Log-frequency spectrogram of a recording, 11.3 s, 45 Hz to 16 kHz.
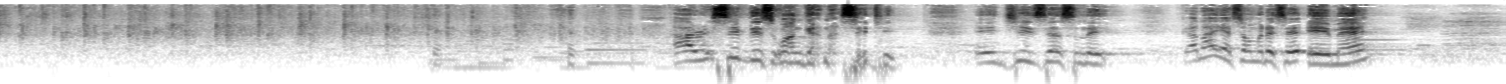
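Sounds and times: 
audience clapping at a church service: 0:00.0 - 0:06.4
speech: 0:03.2 - 0:03.6, 0:04.3 - 0:10.4.

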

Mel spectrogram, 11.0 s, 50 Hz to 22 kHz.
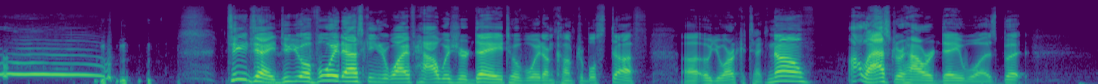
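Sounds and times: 
dog howling: 0:00.0 - 0:01.0
speech: 0:01.0 - 0:10.3.

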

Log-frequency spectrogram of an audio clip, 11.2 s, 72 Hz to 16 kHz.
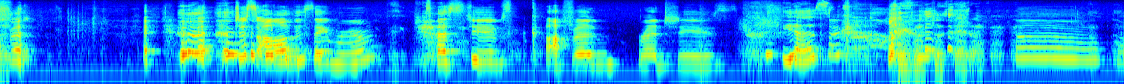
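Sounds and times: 
steady hum: 0:00.0 - 0:11.2
speech: 0:02.8 - 0:03.8, 0:04.4 - 0:10.6
rough chesty cough from a person with a cold: 0:08.9 - 0:10.1.

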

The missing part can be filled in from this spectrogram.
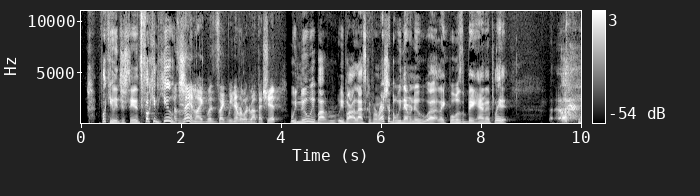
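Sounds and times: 
speech: 0:00.4 - 0:08.6, 0:09.4 - 0:10.0
loud sneeze: 0:09.4 - 0:10.0.

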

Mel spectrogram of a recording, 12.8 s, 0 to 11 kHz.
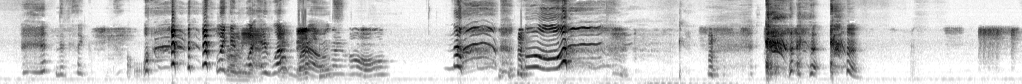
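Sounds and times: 
speech: 0:00.3 - 0:02.0, 0:03.0 - 0:04.9, 0:05.7 - 0:07.8
person coughing: 0:09.5 - 0:10.8.

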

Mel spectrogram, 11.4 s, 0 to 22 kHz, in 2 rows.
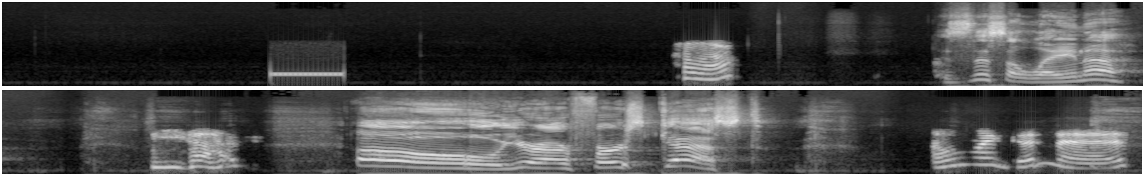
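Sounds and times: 
quiet phone line hum: 0:01.3 - 0:01.7
speech: 0:04.7 - 0:05.7, 0:06.4 - 0:09.8, 0:10.4 - 0:11.3.

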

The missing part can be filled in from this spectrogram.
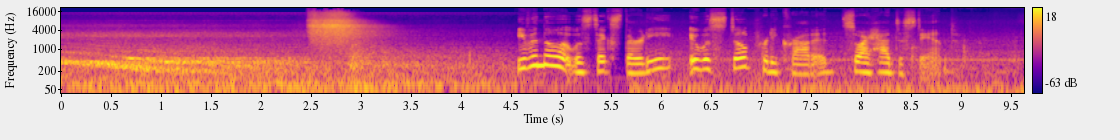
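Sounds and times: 
train rolling into station with low rumble: 0:00.0 - 0:09.6
train air-brake hiss: 0:02.4 - 0:03.4
speech: 0:04.6 - 0:09.1.

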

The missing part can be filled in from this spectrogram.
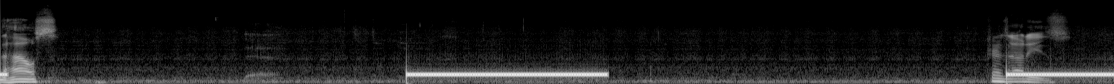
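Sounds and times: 
speech: 0:00.0 - 0:00.6, 0:09.9 - 0:11.0
quiet hum: 0:00.0 - 0:11.1
electronic ring tone of outgoing phone call: 0:04.1 - 0:06.1, 0:10.2 - 0:11.1.

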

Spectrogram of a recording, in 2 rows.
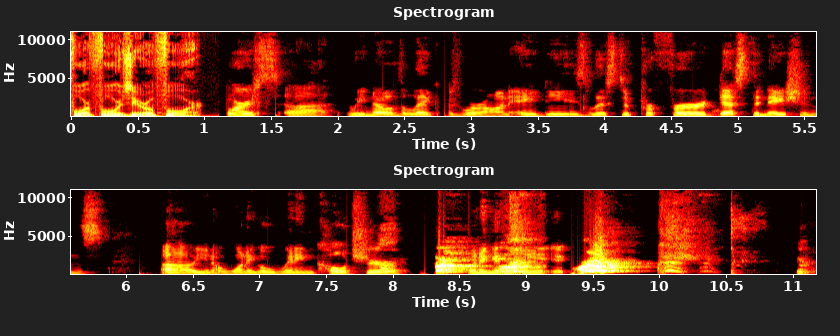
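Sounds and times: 
speech: 0:00.0 - 0:10.3
dog barking in sharp yaps: 0:07.9 - 0:10.0.

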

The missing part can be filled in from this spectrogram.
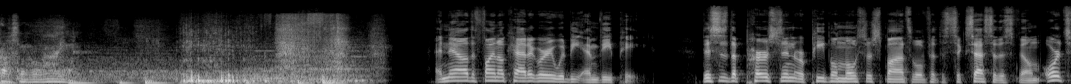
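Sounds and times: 
speech: 0:00.0 - 0:01.0, 0:04.4 - 0:06.4, 0:07.0 - 0:10.6
zombie tiger roaring: 0:01.8 - 0:03.3.

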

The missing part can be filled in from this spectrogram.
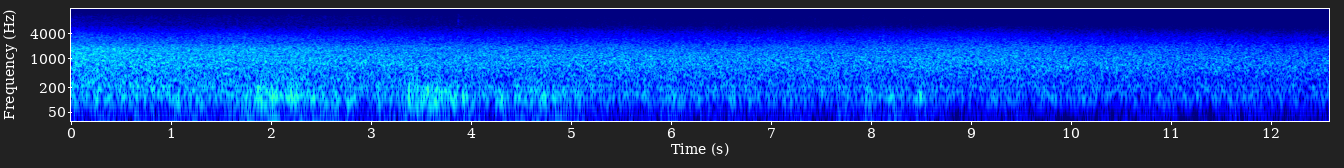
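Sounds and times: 
wind rustling through tree leaves: 0:00.0 - 0:12.5.

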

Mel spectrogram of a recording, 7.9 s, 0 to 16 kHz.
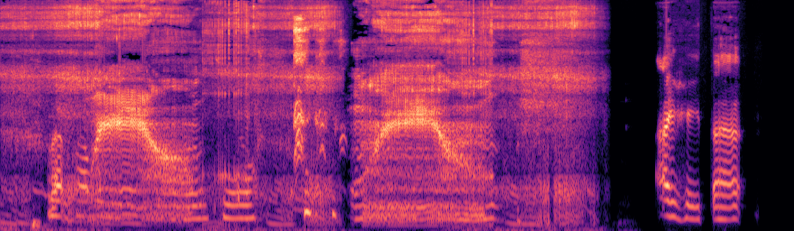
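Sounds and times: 
loud snoring: 0:00.0 - 0:06.2
rumbling breath: 0:00.0 - 0:06.2
speech: 0:00.5 - 0:05.6, 0:06.6 - 0:07.5.

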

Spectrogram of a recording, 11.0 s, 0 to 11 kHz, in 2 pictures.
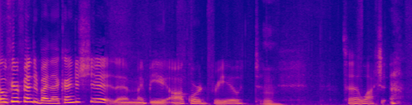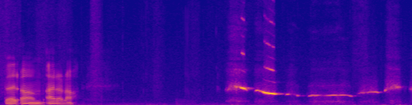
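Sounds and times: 
speech: 0:00.1 - 0:04.0, 0:04.6 - 0:06.6, 0:08.5 - 0:08.7
person whistling a short aimless tune: 0:08.5 - 0:10.9.

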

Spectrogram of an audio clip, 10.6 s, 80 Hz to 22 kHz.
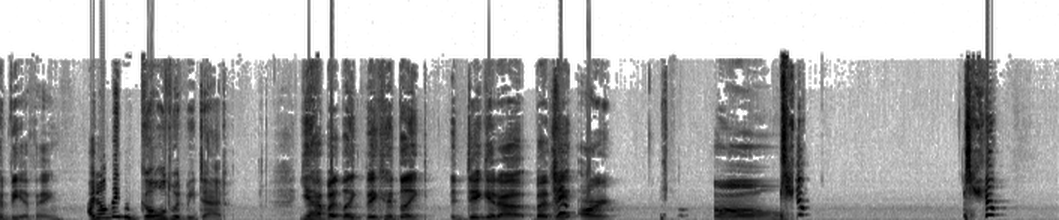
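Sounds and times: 
speech: 0:00.0 - 0:08.1
person sneezing: 0:07.8 - 0:08.1, 0:09.6 - 0:10.2.

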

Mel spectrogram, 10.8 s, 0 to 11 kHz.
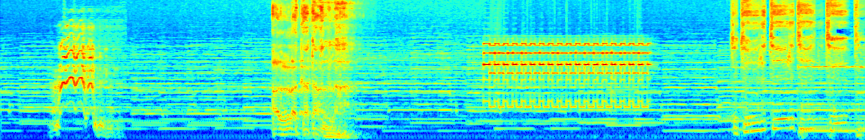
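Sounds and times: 
speech: 0:00.6 - 0:01.6, 0:03.4 - 0:04.5, 0:09.2 - 0:10.8
telephone ringing with a warbling electronic trill: 0:06.0 - 0:08.5.

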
